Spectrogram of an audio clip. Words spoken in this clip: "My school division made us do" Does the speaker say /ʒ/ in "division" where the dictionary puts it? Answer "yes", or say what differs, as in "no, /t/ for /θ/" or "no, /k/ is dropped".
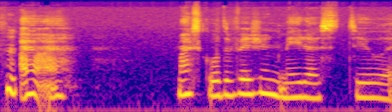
yes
